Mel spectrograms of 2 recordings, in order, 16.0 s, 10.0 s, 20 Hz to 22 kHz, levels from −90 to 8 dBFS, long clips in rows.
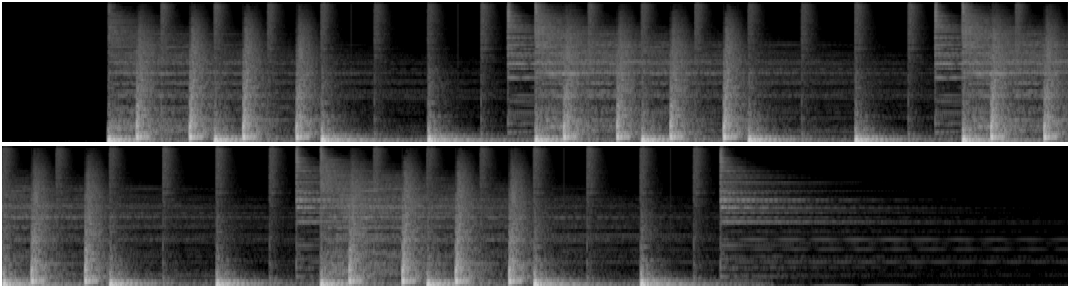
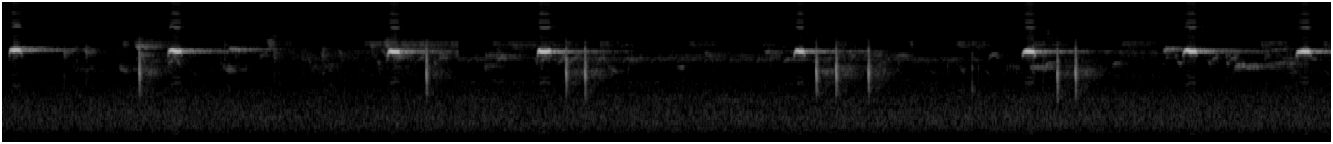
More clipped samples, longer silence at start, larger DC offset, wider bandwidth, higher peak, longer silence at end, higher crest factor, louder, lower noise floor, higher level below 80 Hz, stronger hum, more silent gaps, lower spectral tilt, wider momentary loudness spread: neither; first, 0.8 s vs 0.05 s; neither; about the same, over 20 kHz vs over 20 kHz; first, -4 dBFS vs -10 dBFS; first, 2.25 s vs 0.15 s; about the same, 22 dB vs 18 dB; second, -26 LUFS vs -21 LUFS; first, -87 dBFS vs -69 dBFS; first, -32 dBFS vs under -90 dBFS; neither; neither; first, -6.5 dB/octave vs 6.5 dB/octave; second, 16 LU vs 25 LU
